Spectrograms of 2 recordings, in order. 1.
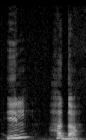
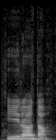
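H sesi açıkça telaffuz ediliyor. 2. H sesi düşüyor. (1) "İlhada değil de irada" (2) "İrada böyle bunun gibi okunuyor"

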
